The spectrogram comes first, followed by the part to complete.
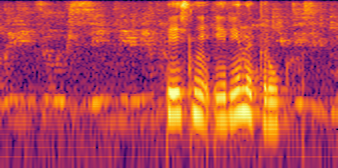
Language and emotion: Russian, neutral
